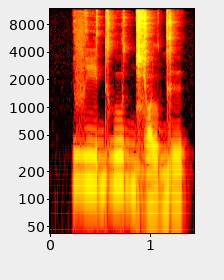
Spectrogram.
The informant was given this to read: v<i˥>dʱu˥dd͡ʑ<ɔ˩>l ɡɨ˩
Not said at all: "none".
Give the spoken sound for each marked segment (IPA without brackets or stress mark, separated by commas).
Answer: i˥, ɔ˩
